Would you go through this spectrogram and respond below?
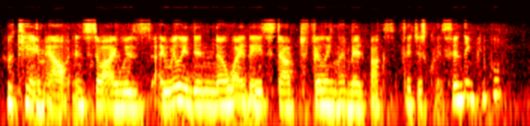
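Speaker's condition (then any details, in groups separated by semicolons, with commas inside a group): Cerebral palsy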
